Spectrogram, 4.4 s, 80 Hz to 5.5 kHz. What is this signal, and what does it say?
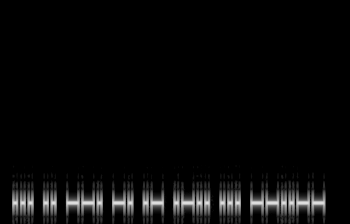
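Morse code, heard as a keyed tone, about 25 wpm, 600 Hz. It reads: SIGNALS,
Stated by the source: Morse edition of the Foundations of Amateur Radio episodes.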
